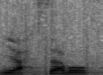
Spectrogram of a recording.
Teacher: এখানে বড় হা আছে, আওয়াজটা গলা থেকে আনতে হবে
